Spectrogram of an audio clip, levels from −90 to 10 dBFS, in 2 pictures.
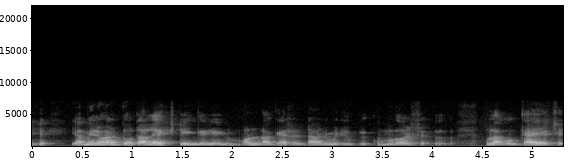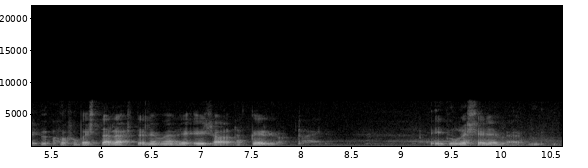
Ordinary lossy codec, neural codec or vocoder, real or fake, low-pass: none; none; real; 7.2 kHz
